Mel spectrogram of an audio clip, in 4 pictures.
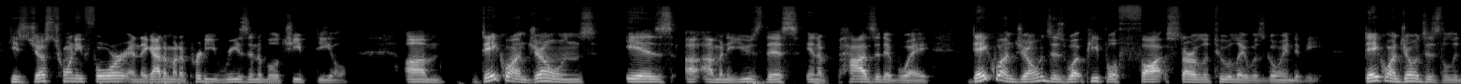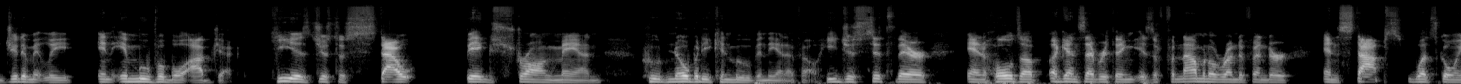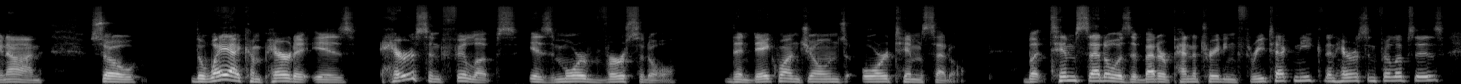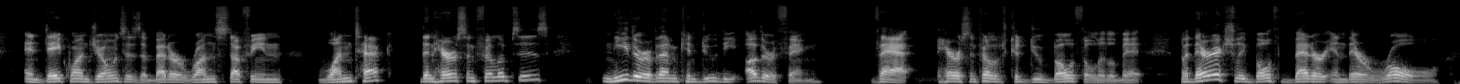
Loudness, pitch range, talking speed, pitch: -24 LUFS, 110-135 Hz, 155 wpm, 125 Hz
